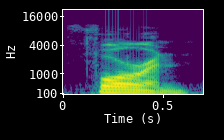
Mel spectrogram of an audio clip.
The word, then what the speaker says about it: foreign: G is mute before N, as nash, sign, foreign.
